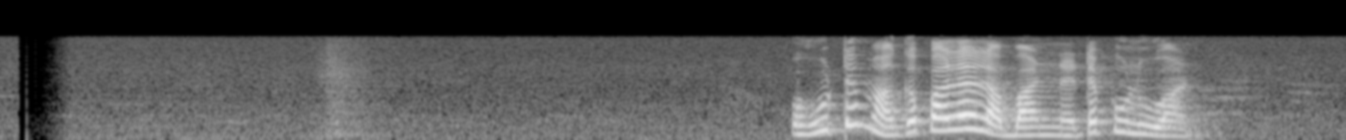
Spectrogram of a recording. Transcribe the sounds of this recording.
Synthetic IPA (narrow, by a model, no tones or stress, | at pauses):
oɦuʈəmaɡəpaləlabanːeʈəpuluʋan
